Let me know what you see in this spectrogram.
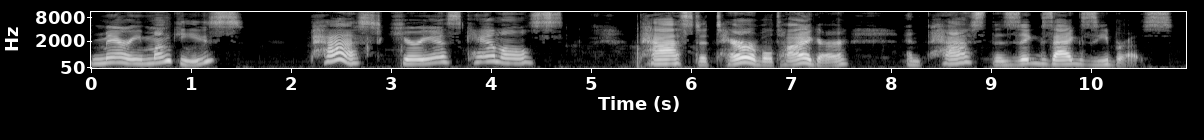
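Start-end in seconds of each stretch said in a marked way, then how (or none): none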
